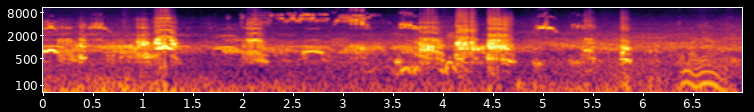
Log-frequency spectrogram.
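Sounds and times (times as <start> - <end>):
flock of migrating cranes honking and trumpeting: 0.0 - 6.2.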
